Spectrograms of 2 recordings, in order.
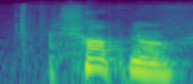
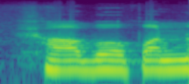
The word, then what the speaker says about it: স্বপ্ন: স এর নিচে বরা আমরা কি সব সব পর্ণ বলি সবপর্ণ তো বলি না অর্থাৎ এখানে বর উচ্চারণ নেই তাই যেটার উচ্চারণ নেই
